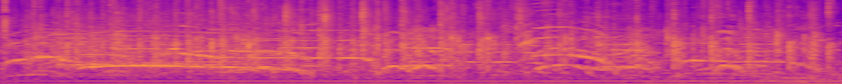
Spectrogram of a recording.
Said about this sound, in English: So, pick a favorite with your applause, starting from Ben Kronberg, Dictators.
